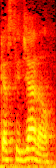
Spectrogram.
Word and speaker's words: Castellano: And in Latin American Spanish, they pronounce it like pretty much a J. If I were to say Castellano with pronouncing it as if I were Latin American, it would probably sound something like Castellano, you know.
